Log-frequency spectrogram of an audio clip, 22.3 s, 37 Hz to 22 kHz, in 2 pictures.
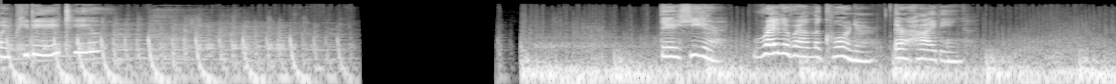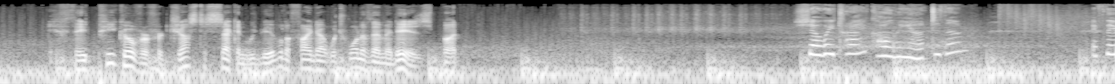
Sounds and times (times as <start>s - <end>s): Speech: 0.0s - 1.1s, 6.6s - 9.7s, 11.7s - 15.8s, 19.1s - 20.9s, 22.1s - 22.3s.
